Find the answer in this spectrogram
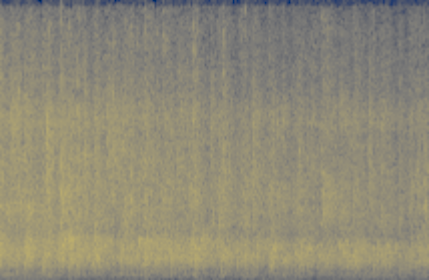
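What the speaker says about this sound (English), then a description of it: "Let's give them a wonderful round of applause." An audience at an International Education Day ceremony gives a steady round of applause, a dense, even patter of many hands clapping, heard faintly from a distance without talk.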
